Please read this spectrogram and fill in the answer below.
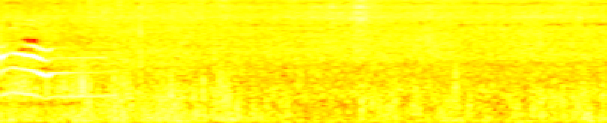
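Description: A cat gives one short meow right at the start, rising then falling in pitch.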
